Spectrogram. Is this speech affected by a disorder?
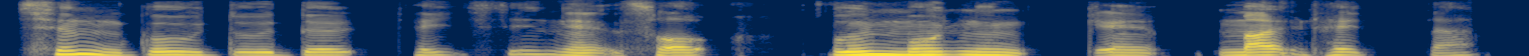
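Yes: brain lesion disability.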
